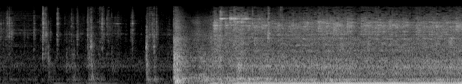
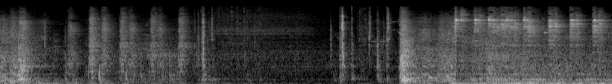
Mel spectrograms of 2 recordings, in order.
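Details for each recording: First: 1967 Beetle after a pinched starter signal wire was repaired with a new connector and heat shrink: a few clicks and rattles, then the engine catches at once and settles into a steady, even idle. It starts and runs normally. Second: 1967 Beetle that wouldn't start, cranked through a temporary wire run from the ignition switch to the starter: it catches into a slow, lopsided chuff about twice a second, running on one cylinder. The owner concludes there is a break in the starter signal wire.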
